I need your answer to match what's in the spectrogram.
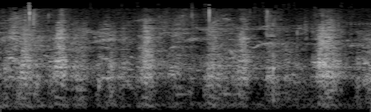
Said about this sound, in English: It is very funny watching the ducks as they all panic and they run like one big hive mind, all together, all in the same direction.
